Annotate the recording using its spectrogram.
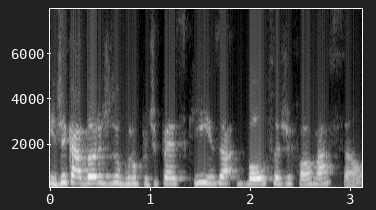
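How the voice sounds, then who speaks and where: A woman's voice with fairly even intonation. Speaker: university lecturer. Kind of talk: online lecture. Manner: fast.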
